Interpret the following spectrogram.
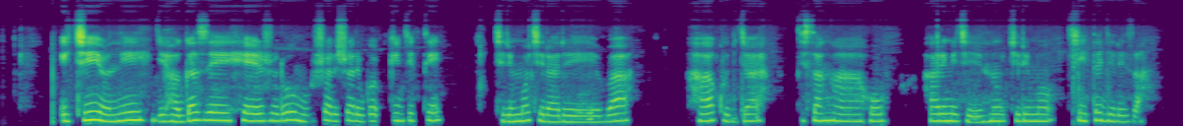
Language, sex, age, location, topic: Kinyarwanda, female, 18-24, Huye, agriculture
